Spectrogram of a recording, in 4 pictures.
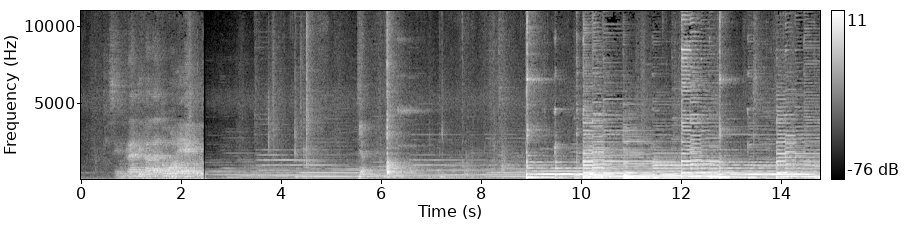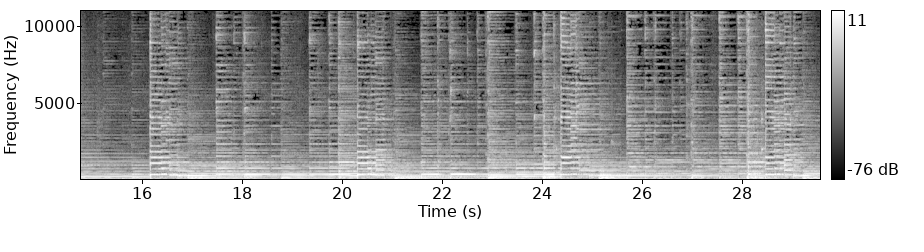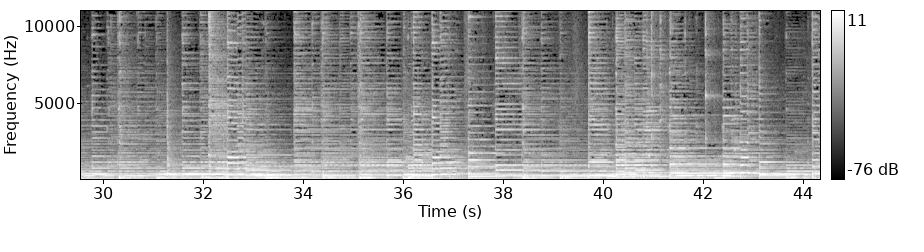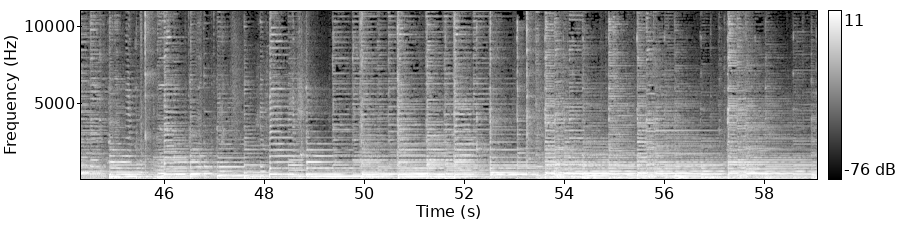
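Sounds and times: fingerstyle acoustic guitar: 0:02.4 - 0:59.0.

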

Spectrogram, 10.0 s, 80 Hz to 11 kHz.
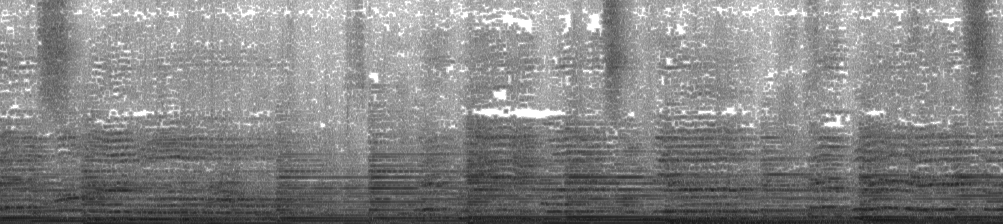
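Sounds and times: women singing a hymn: 0:00.0 - 0:10.0.

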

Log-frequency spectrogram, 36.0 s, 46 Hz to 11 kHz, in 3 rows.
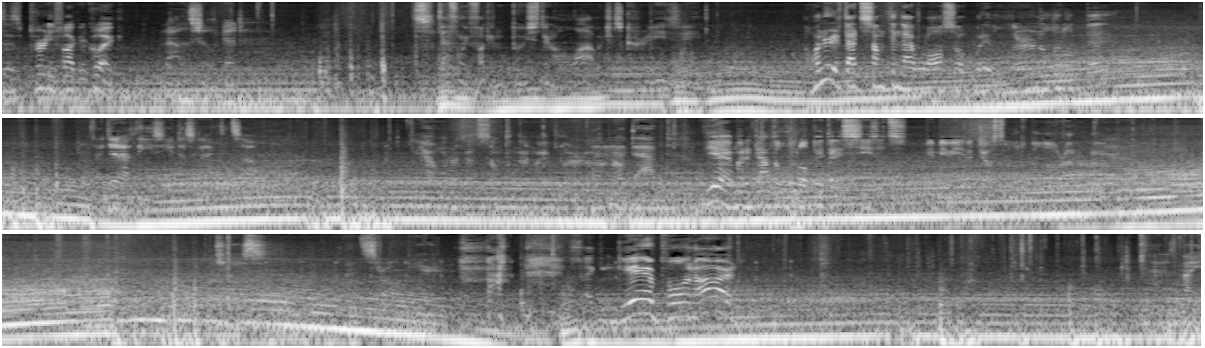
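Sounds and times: car engine accelerating hard: 0:04.1 - 0:36.0.

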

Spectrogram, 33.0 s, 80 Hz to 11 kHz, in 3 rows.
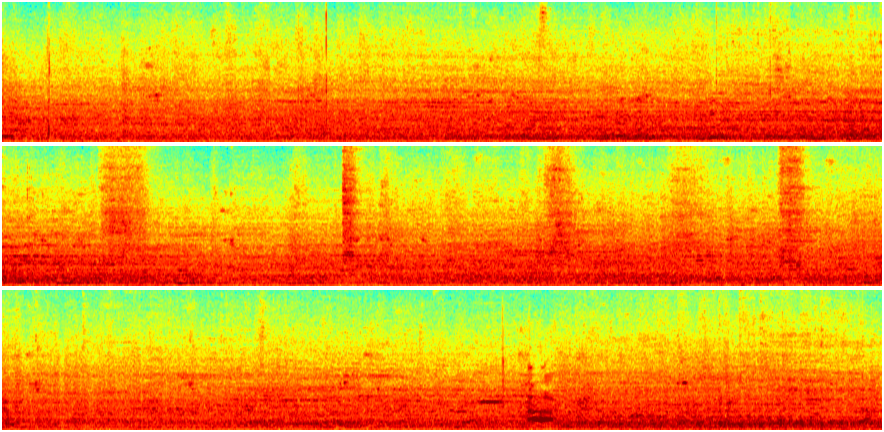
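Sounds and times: freight train wheels rumbling: 0:00.0 - 0:33.0.

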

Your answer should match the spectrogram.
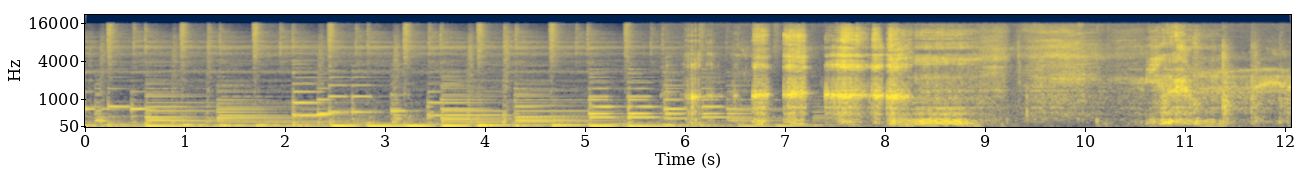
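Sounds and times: piano music: 0:00.0 - 0:08.4
man snoring: 0:06.0 - 0:09.2.

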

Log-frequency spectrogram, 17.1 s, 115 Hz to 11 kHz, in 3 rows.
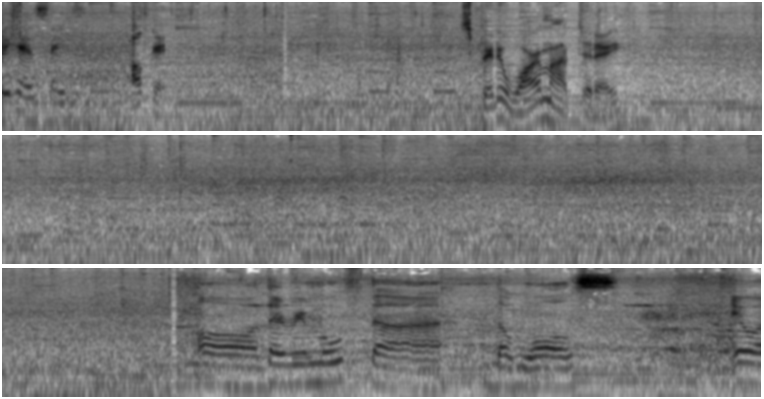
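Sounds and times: passers-by: 0:00.0 - 0:17.0
road traffic: 0:00.0 - 0:17.0.

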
